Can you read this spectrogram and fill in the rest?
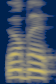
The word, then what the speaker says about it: Orgbo: Orbo, which is spelled strangely, O-R-G-B-O, but we just pronounce it Orbo.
